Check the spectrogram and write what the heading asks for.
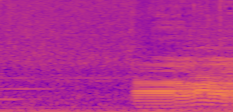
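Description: Live concert music for solo bassoon and string orchestra. A held note dies away, there is a brief hush, and about a second and a half in the ensemble comes back in loudly with a full, many-voiced sustained chord.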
